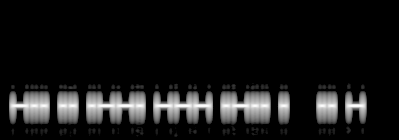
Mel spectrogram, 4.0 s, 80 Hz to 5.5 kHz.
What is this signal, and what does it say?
Morse code, heard as a keyed tone, about 25 wpm, 600 Hz. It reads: DIPOLE IT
